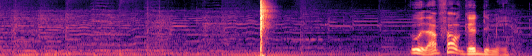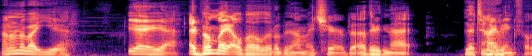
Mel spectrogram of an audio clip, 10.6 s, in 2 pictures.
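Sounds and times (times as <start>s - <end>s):
hand clap for timing sync: 2.6s - 2.8s
speech: 4.1s - 10.6s.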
